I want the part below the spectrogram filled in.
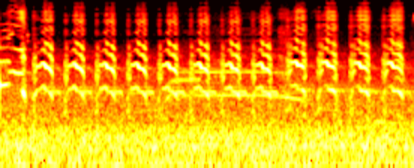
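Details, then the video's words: Rapid, evenly spaced, laughing yelps from a herring gull, about three notes a second for over four seconds, each note nasal and arched, over faint low background noise. "Herring Gull"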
